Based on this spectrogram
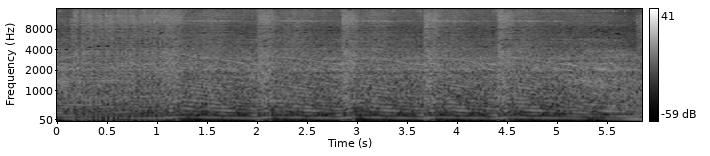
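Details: Stock Yamaha F1ZR 110 two-stroke during wet carburetor tuning, air screw about 2.5 turns out: crisp blips, with revs climbing and dropping cleanly about once a second, no stumble or bog; a responsive, healthy setting.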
